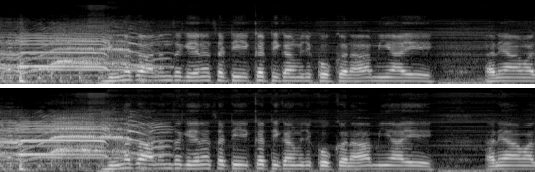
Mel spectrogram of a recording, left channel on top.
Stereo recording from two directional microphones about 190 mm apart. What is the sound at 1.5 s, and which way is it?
Speech, centre (ahead or behind).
